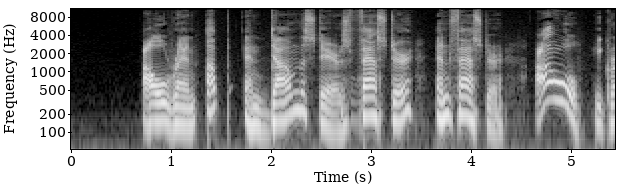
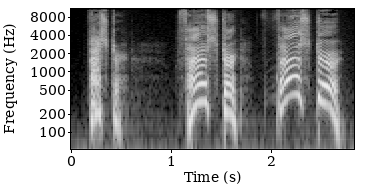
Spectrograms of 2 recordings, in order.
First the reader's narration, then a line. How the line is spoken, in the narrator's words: cried Owl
